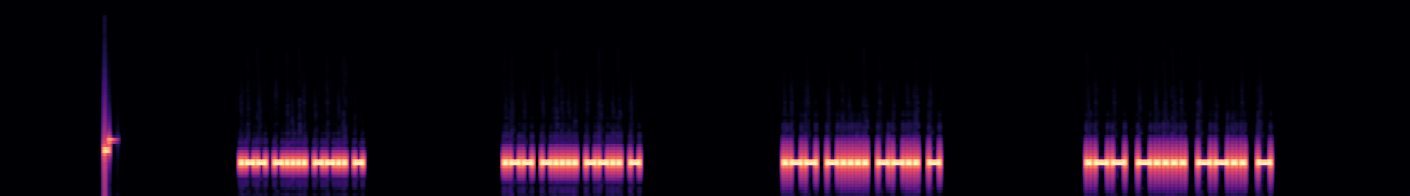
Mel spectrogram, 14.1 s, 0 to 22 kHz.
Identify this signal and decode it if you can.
Morse code, heard as a keyed tone, about 34 wpm, 700 Hz. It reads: W6ZT W6ZT W6ZT W6ZT
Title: Speed Racing - USA 1x2 Call Signs 28wpm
